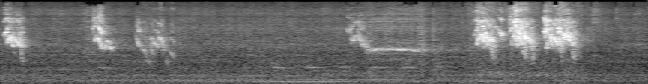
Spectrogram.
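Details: Budgerigars, a pet breeding pair, give short high chirps in separate bursts, with a brief level whistle near the middle and a dense cluster of scratchy chirps toward the end.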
